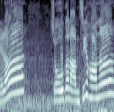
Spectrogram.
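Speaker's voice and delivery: loud, high, brutal goading.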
